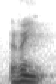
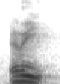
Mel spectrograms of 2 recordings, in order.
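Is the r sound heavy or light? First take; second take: light; light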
